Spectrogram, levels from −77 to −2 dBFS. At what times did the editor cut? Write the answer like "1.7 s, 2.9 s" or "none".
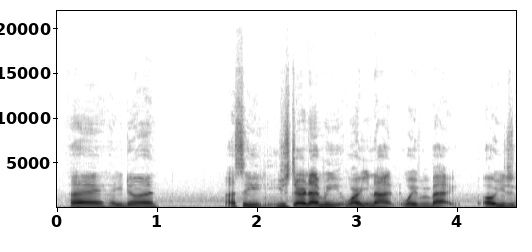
none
